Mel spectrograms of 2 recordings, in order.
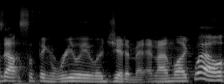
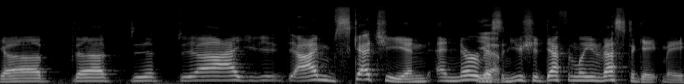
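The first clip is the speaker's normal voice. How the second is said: jittery, stumbling nervous stammer, drawn-out "I". Retelling a scene where Sam answers Lucy: imitating a nervous character. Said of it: "he's real nervous in this".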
